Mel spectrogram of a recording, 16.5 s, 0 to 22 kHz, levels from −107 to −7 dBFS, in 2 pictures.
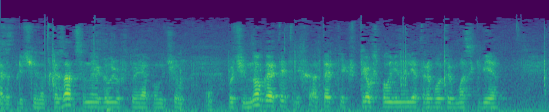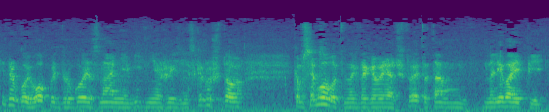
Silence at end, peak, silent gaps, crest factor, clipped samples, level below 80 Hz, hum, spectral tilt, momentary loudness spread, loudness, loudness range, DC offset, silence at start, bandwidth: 0 s; -12 dBFS; none; 22 dB; under 0.1%; -54 dBFS; none; -4 dB/octave; 13 LU; -33 LUFS; 4 LU; under 0.1%; 0 s; 12.5 kHz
